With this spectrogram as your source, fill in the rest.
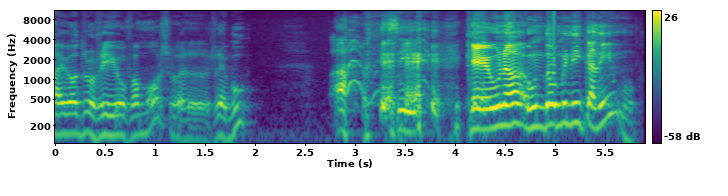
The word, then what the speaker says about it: Rebouc: Y se escribe Rebouc. Y entonces se pronuncia Rebú.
